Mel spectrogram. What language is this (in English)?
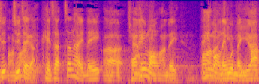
Cantonese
